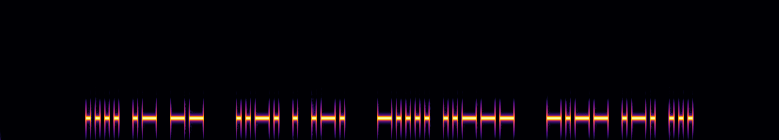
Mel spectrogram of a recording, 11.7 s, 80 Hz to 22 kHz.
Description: Morse code, heard as a keyed tone, about 17 wpm, 700 Hz. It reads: HAM FER 62 YRS
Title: K1USN SST QSO Practice 17wpm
